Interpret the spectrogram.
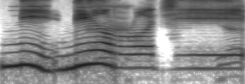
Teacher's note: bila nak sebut ra bersabdu, nun tu jangan dikorbankan. Maksudnya dikorbankan, nun berada tetap baris bawah.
